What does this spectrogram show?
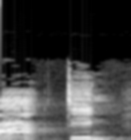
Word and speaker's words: จริง: เดียว คือ คำ ว่า จริง จะ ออก เสียง เป็น ตัว จอ จาน นะ คะ ซอโซ่ ควบ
